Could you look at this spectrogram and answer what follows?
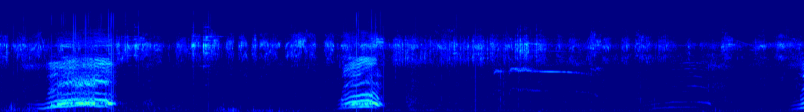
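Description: A Holstein cow in labour, calving, mooing: two loud moos about a second each, about a second in and about seven seconds in, with fainter calls later.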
